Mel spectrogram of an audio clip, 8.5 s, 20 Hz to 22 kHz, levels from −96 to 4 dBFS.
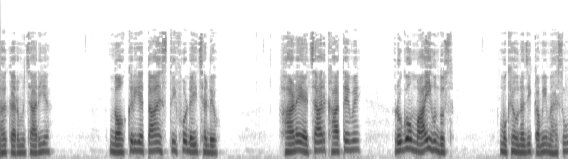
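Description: Throughout, the speech sounds dull and gurgling, with a granular, flickering spectrogram cut off above 11.3 kHz, likely MP2 compression at a low bitrate. From 6.31 s to the end, a rushed passage runs 1.36 times faster at unchanged pitch, likely a time-stretched section, its waveform showing tighter syllable spacing.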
